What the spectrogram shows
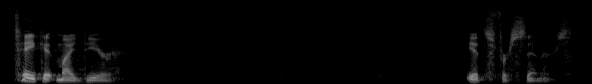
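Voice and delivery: hushed, soft, low Scottish brogue. Retelling how a pastor bent down to a weeping woman: soft scottish brogue. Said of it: "said softly in his Scottish brogue".

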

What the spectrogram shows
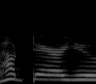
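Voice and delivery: mock preacher voice, high-pitched angry screaming. Acting out Mark Driscoll of Mars Hill Church screaming at men, imitating Mark Driscoll screaming. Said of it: "Mark Driscoll was screaming at men".

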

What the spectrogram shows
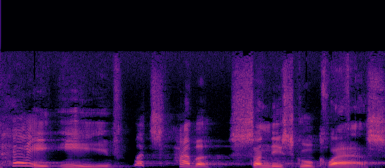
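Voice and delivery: slick, smooth, oily snake voice. Storyteller voicing the snake as it slithers up to a woman, oily voice. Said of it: "with an oily voice says".

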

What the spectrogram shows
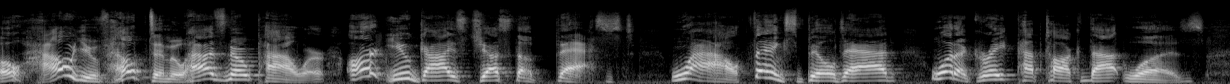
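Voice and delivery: angry, painful, biting sarcasm, drawn out. Teaching a passage, the speaker reads one character's reply aloud: acting out sarcastic reading. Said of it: "this is sarcasm".

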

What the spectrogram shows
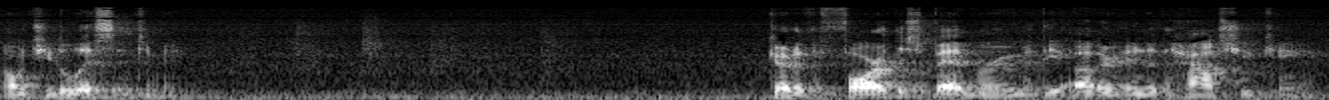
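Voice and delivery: even, soft, low-pitched calm. Retelling a movie scene where a father instructs her: retelling a calm voice. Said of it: "Calm voice".

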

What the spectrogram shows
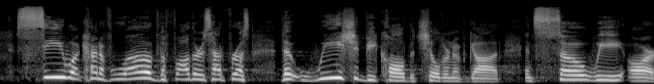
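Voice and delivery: explosive, forceful poetic delivery.

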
